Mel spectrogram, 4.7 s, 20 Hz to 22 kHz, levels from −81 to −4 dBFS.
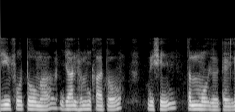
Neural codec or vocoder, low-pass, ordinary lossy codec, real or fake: codec, 44.1 kHz, 3.4 kbps, Pupu-Codec; 5.4 kHz; none; fake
